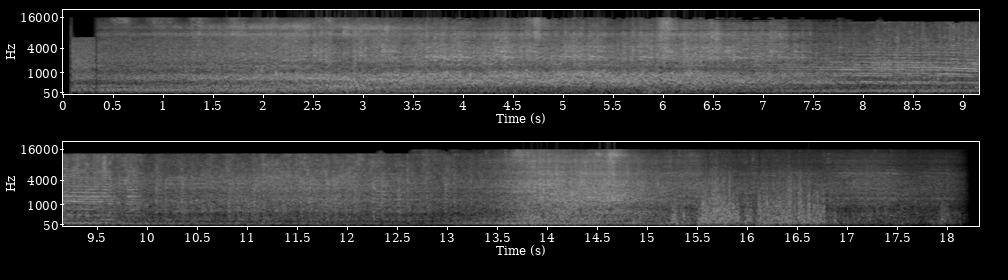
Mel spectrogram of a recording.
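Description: Passenger trains passing close by, with the steady clatter of coaches over the rails. From about eight to ten seconds in, a locomotive horn sounds and its pitch falls slightly as it passes. The noise swells again near the end.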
